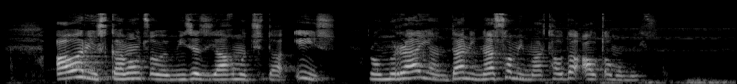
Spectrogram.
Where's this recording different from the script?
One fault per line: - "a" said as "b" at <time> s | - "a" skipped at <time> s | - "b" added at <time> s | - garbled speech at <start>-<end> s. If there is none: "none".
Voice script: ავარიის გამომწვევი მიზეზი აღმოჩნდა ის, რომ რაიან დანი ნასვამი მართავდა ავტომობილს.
none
